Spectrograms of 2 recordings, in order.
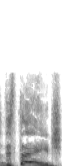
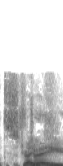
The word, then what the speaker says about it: Destrage: I would never have gone with Destrage had I not been at a gig and heard, you know, the wonderful little guys up there in their Italian accents going, "Hi, we are Destrage!" And it's like, Destrage.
